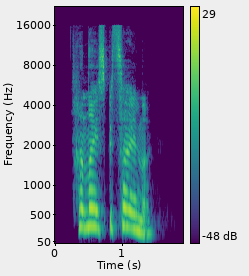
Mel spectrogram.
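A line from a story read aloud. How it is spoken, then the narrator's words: Laughing. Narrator (Russian): засмеялась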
